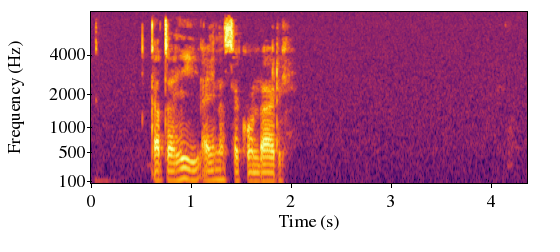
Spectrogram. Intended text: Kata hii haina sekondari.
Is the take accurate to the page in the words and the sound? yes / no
yes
